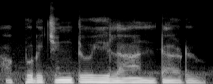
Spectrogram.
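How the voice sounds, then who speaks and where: A man's voice: deep voice, flat delivery, unhurried, warm tone. A man narrating a scripted horror story as its storyteller. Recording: music behind the voice.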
